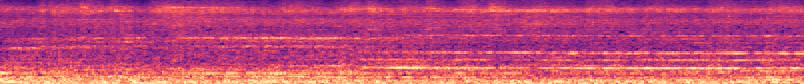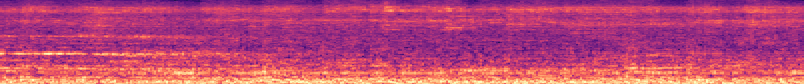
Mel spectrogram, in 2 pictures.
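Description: Black metal band playing live at full volume, with dense drums and distorted guitars; a long, level note is held above the band from about a second and a half in until about six and a half seconds.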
